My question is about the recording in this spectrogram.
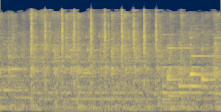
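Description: Kilimanjaro video slot machine playing its bonus-round spin music while the reels spin, with a run of bright, stepping chime notes near the end as the reels stop on a small line win.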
